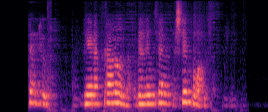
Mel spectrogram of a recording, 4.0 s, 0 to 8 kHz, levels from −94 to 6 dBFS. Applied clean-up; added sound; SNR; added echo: neural mask model DeepFilterNet 3.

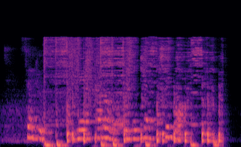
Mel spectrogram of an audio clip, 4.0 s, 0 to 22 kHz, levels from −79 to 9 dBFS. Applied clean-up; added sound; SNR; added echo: classical method WPE with log-MMSE.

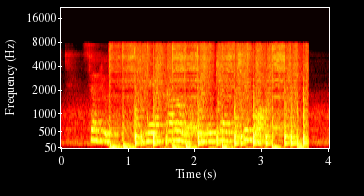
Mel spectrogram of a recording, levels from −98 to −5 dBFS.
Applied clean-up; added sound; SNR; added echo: none; Drum / Drum kit; -4 dB; reverberation time 0.7 s.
